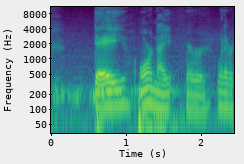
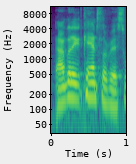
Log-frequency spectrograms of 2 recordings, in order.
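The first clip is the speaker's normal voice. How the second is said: normal talking voice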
